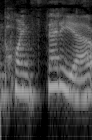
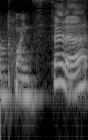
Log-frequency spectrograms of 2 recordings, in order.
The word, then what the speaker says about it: poinsettia: cup or instead of saying poinsettia or poinsetta if you say it like that if you live in the south you would say where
